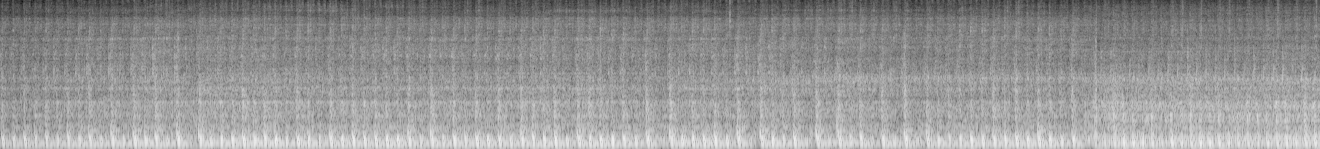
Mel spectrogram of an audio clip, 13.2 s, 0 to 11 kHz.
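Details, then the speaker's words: Yamaha Byson single-cylinder 500 km after an engine rebuild, idling while warming up after fresh oil: rough uneven tick about twice a second from the left side, still present; owner suspects a loose cam chain, not confirmed. "pemanasan motornya cuman masih ada suara yang lumayan kerasa kayaknya sebelah kiri sini kalau sebelah kiri Ini berkemungkinan inilah rantai ketengnya memang mungkin sudah kendor"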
